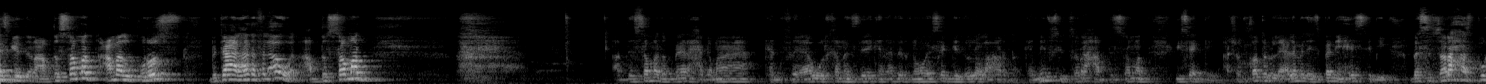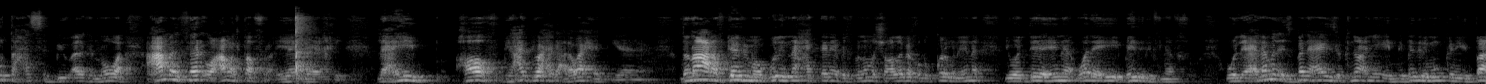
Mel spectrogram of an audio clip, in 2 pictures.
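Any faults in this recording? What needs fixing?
Nothing in this audio needs fixing, as no technical faults can be heard at any point. There is nothing to correct or guard against here.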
